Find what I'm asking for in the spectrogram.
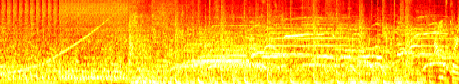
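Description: A loud crowd cheers and whoops continuously at a bikini contest in Las Vegas, with shouting voices and music layered over the noisy, sustained roar.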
